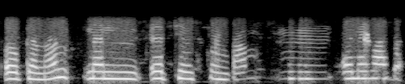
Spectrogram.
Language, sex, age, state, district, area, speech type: Telugu, female, 45-60, Andhra Pradesh, Visakhapatnam, rural, conversation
